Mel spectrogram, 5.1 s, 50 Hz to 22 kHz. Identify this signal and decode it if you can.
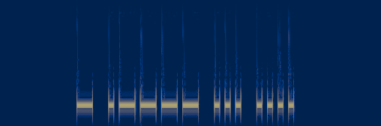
Morse code, heard as a keyed tone, about 17 wpm, 700 Hz. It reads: T1SH
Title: Four Challenging Letter-Number Combinations 17wpm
